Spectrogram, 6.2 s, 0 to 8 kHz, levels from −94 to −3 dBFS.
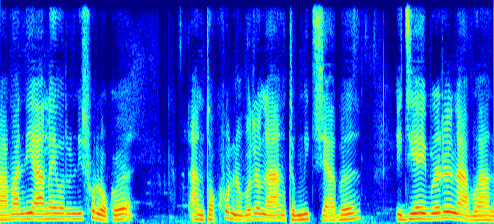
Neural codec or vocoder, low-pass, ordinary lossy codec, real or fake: codec, 16 kHz, 1 kbps, X-Codec, HuBERT features, trained on balanced general audio; none; none; fake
